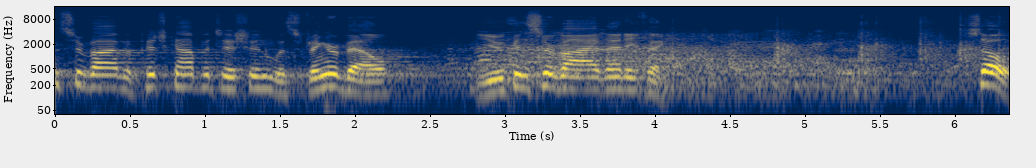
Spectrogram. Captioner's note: laughter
